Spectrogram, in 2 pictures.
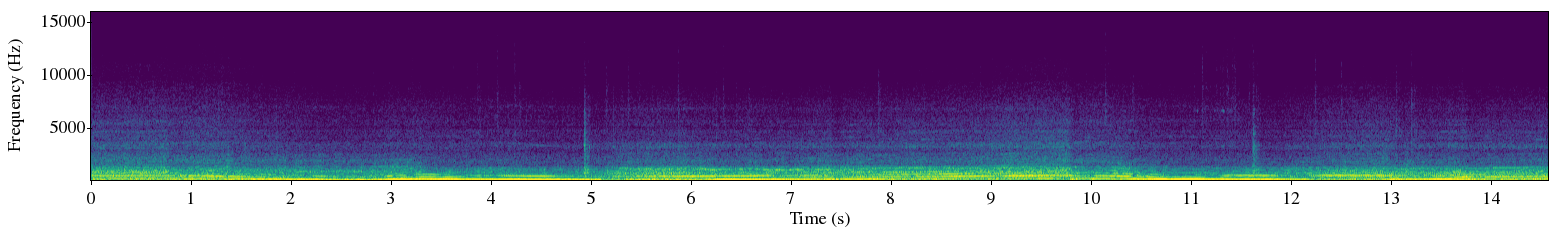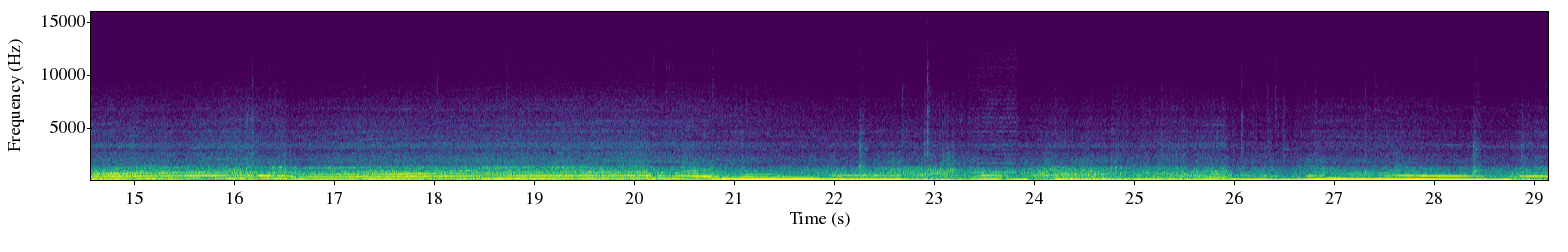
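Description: Lotus Elise SC's supercharged four-cylinder engine heard from inside the cabin on track, its pitch climbing under acceleration and dropping for gear changes and braking into corners several times.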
